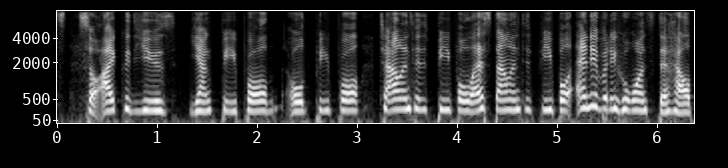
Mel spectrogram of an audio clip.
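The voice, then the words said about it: Noticeable non-native English accent. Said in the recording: “you can tell my accent and my grammar is not the best.”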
